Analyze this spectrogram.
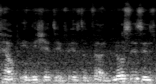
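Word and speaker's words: Gnosis: Nosis is G N O S I S. The G is silent.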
